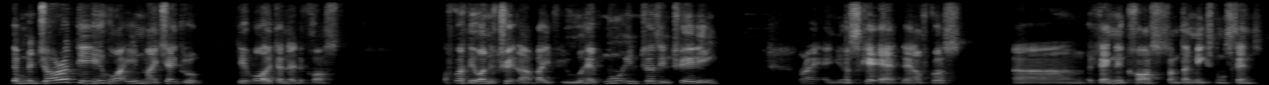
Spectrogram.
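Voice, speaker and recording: A man with a Singaporean accent speaking as a trading coach in an informal webinar, colloquial and encouraging, with frequent tag words. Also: a little high. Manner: colloquial Singlish with tags like "all right" and "lah". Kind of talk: informal webinar presentation with audience questions.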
